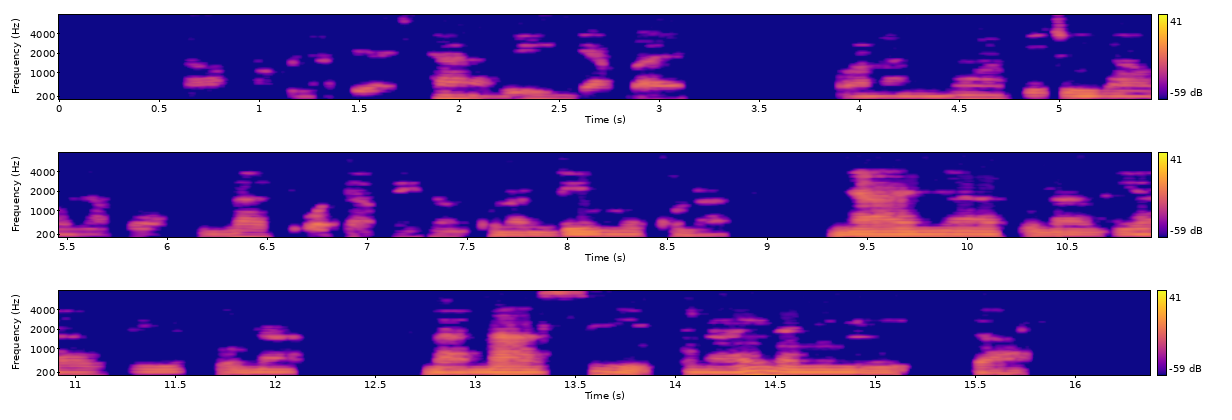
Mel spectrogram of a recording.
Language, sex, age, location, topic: Swahili, male, 36-49, Wajir, finance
